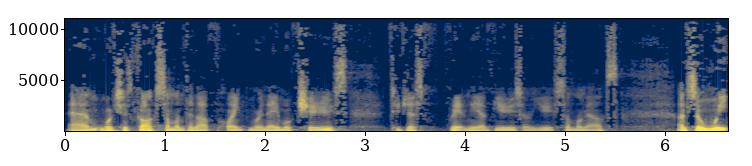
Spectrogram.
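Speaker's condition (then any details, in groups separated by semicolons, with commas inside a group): Cleft palate; speech not that clear at times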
